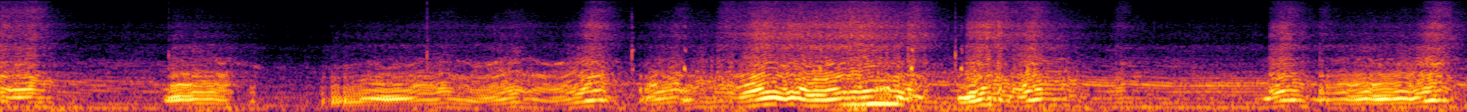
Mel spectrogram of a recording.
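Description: Off-road motorcycle engine revving hard and backing off again and again, its pitch rising and falling with the throttle, heard close up from the rider's helmet.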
